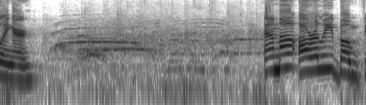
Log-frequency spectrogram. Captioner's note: crowd cheering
